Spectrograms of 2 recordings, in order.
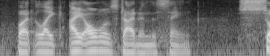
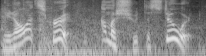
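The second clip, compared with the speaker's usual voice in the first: excited; 12 semitones higher, 4 dB louder, faster than usual. Retold or imitated. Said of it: "I'm like".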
